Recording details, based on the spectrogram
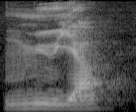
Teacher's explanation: in questo caso Y conserva il suono della u francese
